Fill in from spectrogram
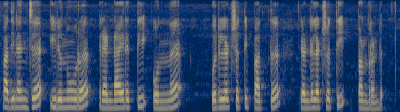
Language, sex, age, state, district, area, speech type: Malayalam, female, 18-30, Kerala, Kozhikode, urban, spontaneous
